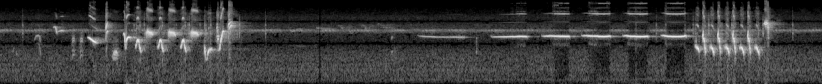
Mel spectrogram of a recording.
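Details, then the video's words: Flycatcher sung loud and chatty, a tutor recording for champion songbirds: fast buzzy trills of repeated high notes, then a row of five clear whistled notes, then another rapid trill, over a steady high ringing tone. "BURUNG SIKATAN LONDO GACOR ISTIMEWA KERAS LANTANG"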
